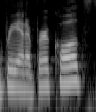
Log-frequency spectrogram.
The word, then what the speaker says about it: Birkholz: So, Briana Birkholz, well done on the pronunciation, Joe.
